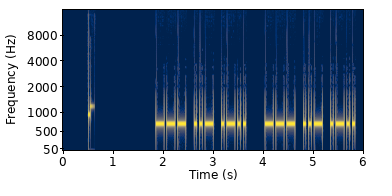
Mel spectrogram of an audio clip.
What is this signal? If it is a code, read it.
Morse code, heard as a keyed tone, about 22 wpm, 700 Hz. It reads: OUL OUL
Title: Multi-letter Phonemes Repeated 3x 22wpm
